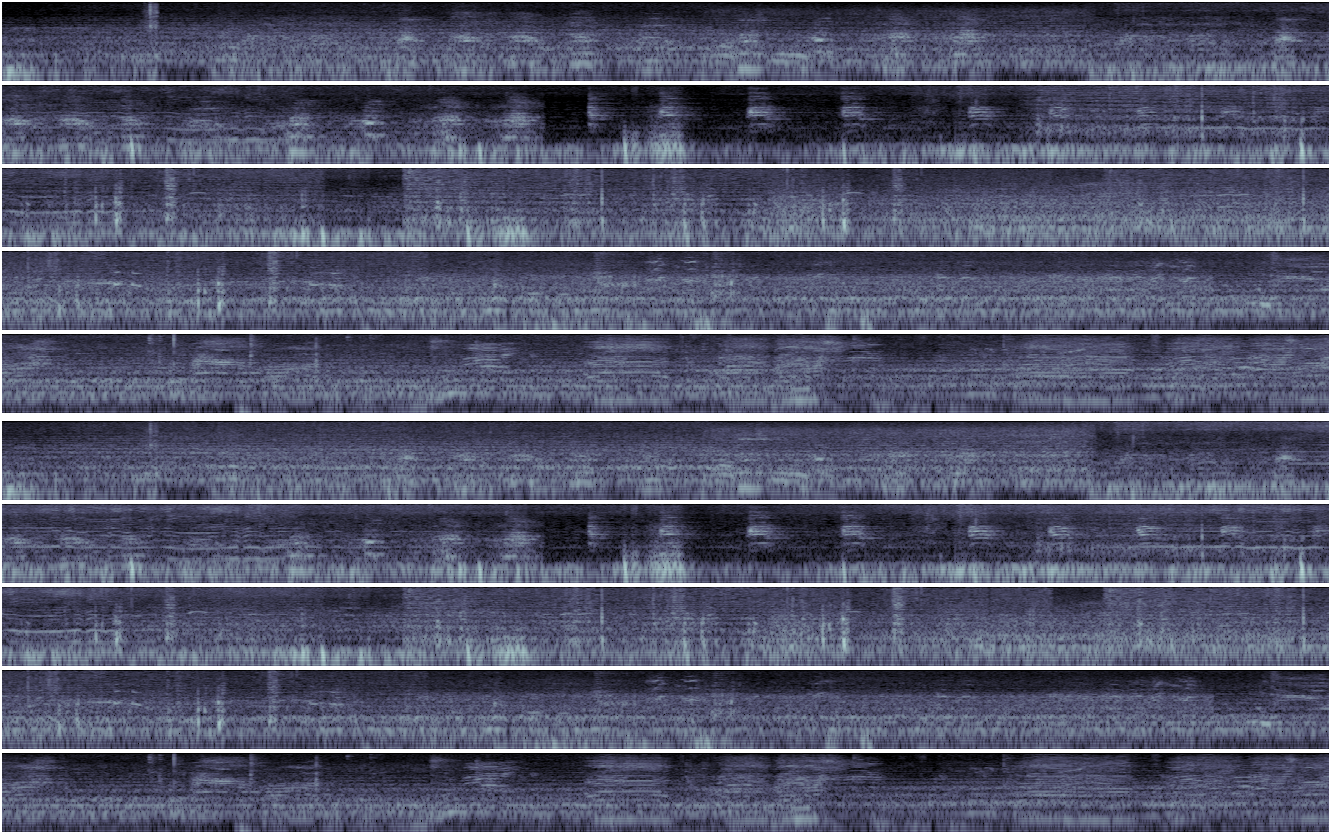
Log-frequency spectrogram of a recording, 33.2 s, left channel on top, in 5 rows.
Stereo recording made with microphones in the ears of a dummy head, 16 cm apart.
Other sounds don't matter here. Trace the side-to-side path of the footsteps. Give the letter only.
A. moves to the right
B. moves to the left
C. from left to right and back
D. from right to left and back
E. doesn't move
C.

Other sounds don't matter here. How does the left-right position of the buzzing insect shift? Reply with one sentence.
You can hear the buzzing insect move to the left.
